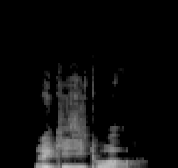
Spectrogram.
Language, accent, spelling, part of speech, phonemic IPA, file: French, France, réquisitoire, noun, /ʁe.ki.zi.twaʁ/, LL-Q150 (fra)-réquisitoire.wav
- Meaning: information, i.e. a formal accusation of a crime made by a public prosecutor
